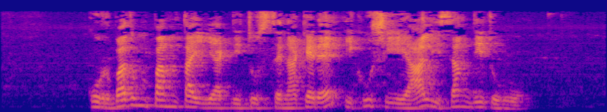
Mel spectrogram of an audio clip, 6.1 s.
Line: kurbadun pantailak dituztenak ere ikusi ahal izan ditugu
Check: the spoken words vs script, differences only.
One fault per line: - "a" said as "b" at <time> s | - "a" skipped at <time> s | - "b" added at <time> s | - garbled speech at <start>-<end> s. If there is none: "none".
none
